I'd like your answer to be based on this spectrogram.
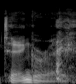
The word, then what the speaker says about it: Tanqueray: Tonight we Tanqueray.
